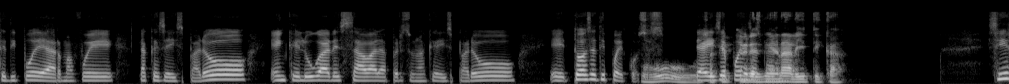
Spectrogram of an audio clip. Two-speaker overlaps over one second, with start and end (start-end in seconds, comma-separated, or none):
6.4-7.8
